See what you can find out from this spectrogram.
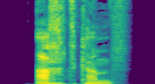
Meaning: octathlon
- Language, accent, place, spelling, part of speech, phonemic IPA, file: German, Germany, Berlin, Achtkampf, noun, /ˈaxtˌkamp͡f/, De-Achtkampf.ogg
